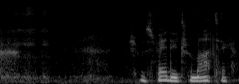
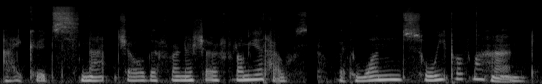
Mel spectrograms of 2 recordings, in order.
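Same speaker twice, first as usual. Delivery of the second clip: usual speaking voice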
